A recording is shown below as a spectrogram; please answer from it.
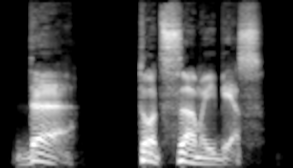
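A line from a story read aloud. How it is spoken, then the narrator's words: Hoarse rasp. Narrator (Russian): прохрипел Быков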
